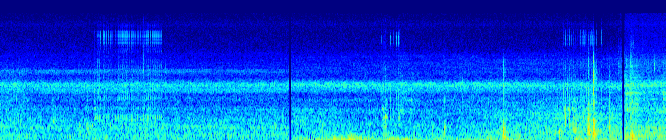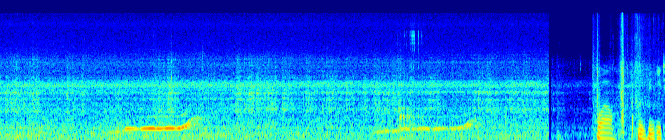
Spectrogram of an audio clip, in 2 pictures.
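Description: Night insect chorus, a steady high chirring, with two long rising whooping animal calls about five seconds apart, each holding a pitch before climbing sharply at the end. A couple of sharp knocks sound around the middle.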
